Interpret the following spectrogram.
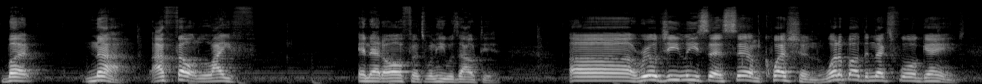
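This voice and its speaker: Brief: male stream host, casual sports talk, emphatic and repetitive, slightly higher voice, faint music bed. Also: expressive, slow pace, darkish tone. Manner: emphatic, repeats phrases, slangy. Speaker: host reading live chat. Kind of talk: casual livestream commentary.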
